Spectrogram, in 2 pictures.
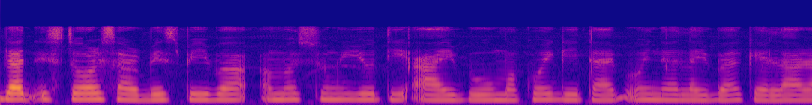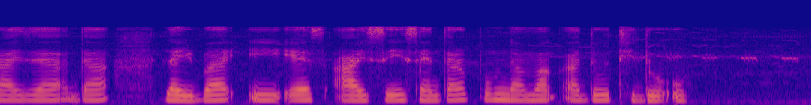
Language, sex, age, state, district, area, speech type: Manipuri, female, 18-30, Manipur, Tengnoupal, rural, read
